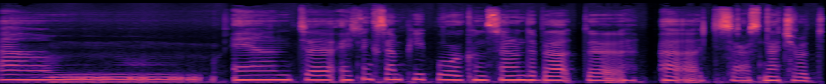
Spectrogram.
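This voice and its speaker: A woman's voice: mid-range voice, flat delivery, measured pace, gravelly, dark tone. A middle-aged woman from Japan, a real estate agent answering interview questions in a hesitant way, with many fillers.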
